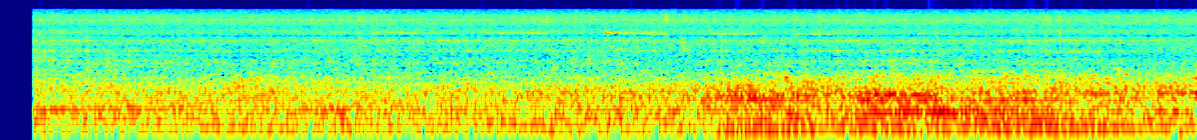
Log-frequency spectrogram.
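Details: A steady outdoor rumble of traffic or machinery with a low hum; no clear animal voice stands out.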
